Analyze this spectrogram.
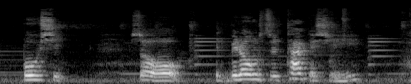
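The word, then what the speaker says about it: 帽子: heart in japanese saying we write bo ushi but actually a pronunciation is boshi so it belongs to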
